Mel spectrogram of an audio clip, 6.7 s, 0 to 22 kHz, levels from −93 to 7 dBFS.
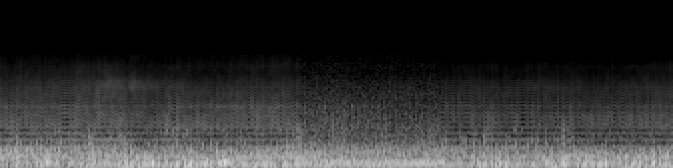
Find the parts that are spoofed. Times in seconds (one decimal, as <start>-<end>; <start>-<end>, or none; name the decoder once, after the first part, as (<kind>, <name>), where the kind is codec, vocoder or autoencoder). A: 0.0-3.0 (vocoder, Vocos); 4.4-6.7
